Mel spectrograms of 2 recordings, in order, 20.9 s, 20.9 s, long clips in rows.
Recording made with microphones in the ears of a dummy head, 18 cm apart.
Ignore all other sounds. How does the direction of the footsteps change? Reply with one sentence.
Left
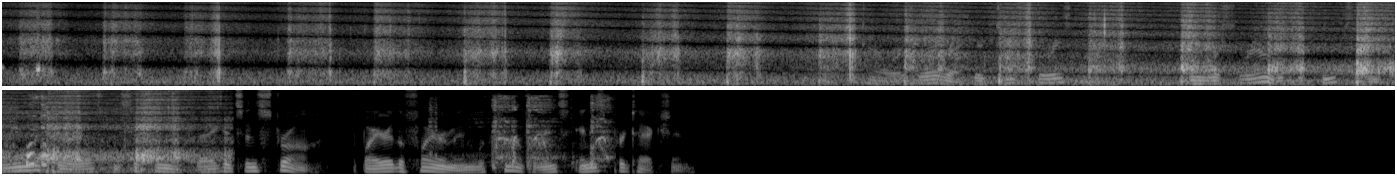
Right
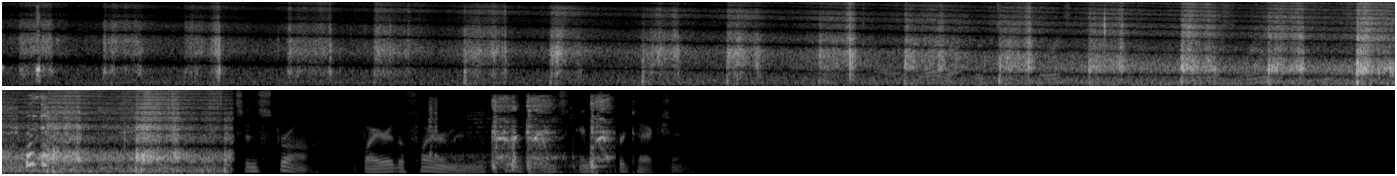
You can hear the footsteps move from left to right.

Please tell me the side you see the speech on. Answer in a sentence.
You can hear the speech on the left.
